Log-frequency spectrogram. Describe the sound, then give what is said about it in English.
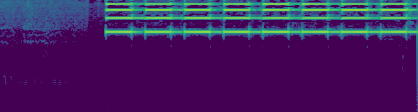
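A tremendously loud, shrill electronic alarm beeps in the night. It starts abruptly after a quiet moment and pulses in a rapid, even series of high-pitched beeps. “there was a tremendously loud beeping sound.”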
